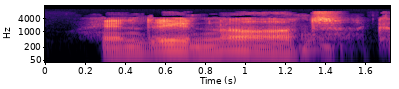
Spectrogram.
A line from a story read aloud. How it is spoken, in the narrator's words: Kathara muttered, unheard by anyone but Antonov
